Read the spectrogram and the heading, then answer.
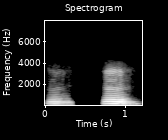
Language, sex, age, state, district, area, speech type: Maithili, female, 45-60, Bihar, Sitamarhi, rural, conversation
